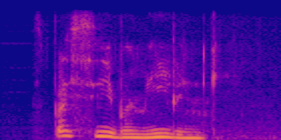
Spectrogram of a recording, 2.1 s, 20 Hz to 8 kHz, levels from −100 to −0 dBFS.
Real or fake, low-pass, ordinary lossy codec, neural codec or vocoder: fake; 7.2 kHz; none; vocoder, 22.05 kHz, 80 mel bands, HiFi-GAN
